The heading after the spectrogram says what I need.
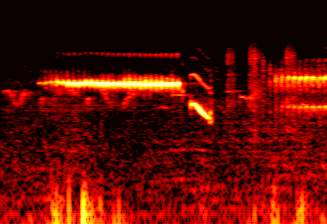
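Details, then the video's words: Caged common iora under training for song contests gives a fast, even trill held on one pitch, a short falling slur, then resumes trilling, with faint low knocks beneath. "Melatih Mental Burung Cipoh ,Tes Mental Cipow Fighter"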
